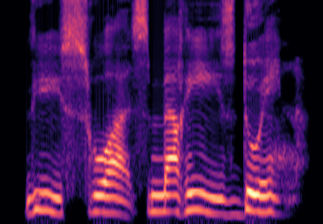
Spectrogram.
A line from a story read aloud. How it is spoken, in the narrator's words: Richelieu said, his voice a dangerous hiss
